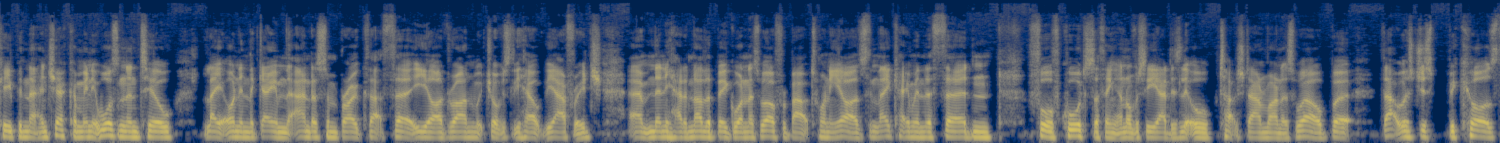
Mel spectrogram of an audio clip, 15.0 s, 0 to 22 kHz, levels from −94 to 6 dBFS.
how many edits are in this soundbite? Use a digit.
0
